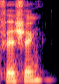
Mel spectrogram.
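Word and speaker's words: phishing: people have heard of fishing um it's spelled pH I don't know why but uh but um basically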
